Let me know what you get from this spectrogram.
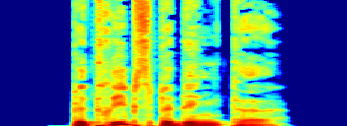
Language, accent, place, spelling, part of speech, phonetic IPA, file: German, Germany, Berlin, betriebsbedingte, adjective, [bəˈtʁiːpsbəˌdɪŋtə], De-betriebsbedingte.ogg
- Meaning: inflection of betriebsbedingt: 1. strong/mixed nominative/accusative feminine singular 2. strong nominative/accusative plural 3. weak nominative all-gender singular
